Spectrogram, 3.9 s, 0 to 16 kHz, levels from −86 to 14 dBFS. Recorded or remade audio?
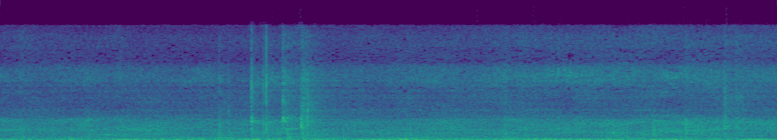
remade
